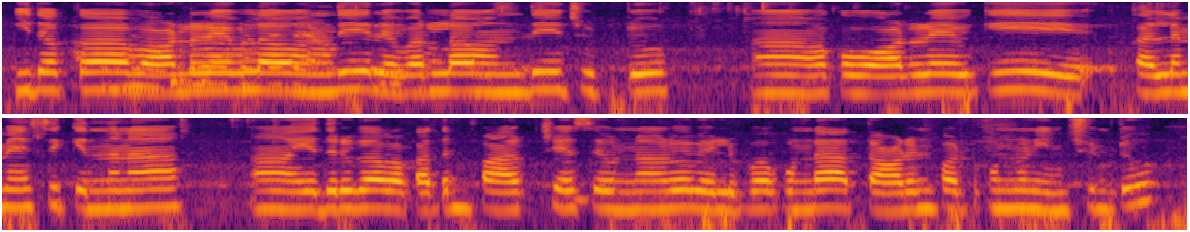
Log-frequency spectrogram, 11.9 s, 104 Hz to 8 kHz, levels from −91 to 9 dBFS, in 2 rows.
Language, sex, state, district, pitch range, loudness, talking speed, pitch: Telugu, female, Andhra Pradesh, Srikakulam, 235-260 Hz, -13 LUFS, 120 wpm, 245 Hz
